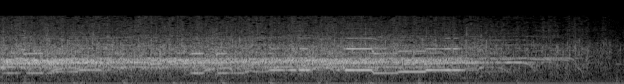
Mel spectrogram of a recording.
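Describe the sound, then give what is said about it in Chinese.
Steady audience applause at a judged competition, a dense crackle of clapping that holds for several seconds and fades toward the end, with a high-pitched melodic tune playing over it. “鼓掌一下， 来，掌声鼓掌。”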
